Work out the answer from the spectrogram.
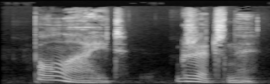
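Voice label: "polite", English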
